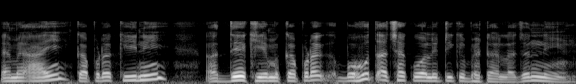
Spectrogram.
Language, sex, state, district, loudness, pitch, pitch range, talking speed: Bhojpuri, male, Bihar, Muzaffarpur, -17 LUFS, 170 Hz, 155-190 Hz, 145 wpm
